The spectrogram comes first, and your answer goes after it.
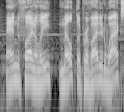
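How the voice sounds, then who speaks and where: Music plays in the background as a man with a fairly high voice speaks at a moderate pace. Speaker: voiceover performer. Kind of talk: TV commercial read. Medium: sketch comedy.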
